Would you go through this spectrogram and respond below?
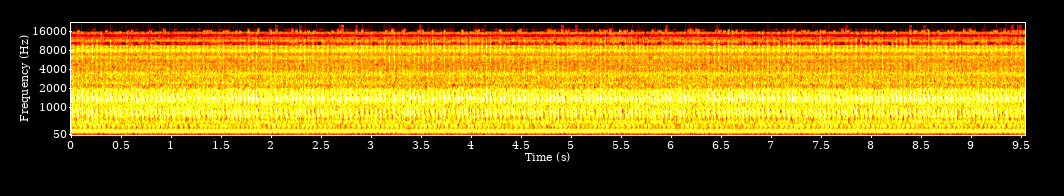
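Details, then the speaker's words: LRP 32x Spec 4.1 nitro engine on second break-in idle tank in a cold garage (engine about 57°F), needles set rich; high buzzy, slightly blubbery steady idle with lots of oil from the exhaust, still running rich. "still running rich a lot of oil coming from the exhaust so attack number two still running rich"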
